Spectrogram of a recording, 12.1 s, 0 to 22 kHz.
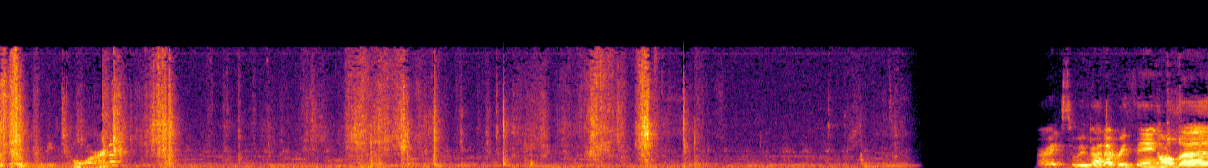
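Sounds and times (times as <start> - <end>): packaging tearing and rustling: 1.1 - 1.9.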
